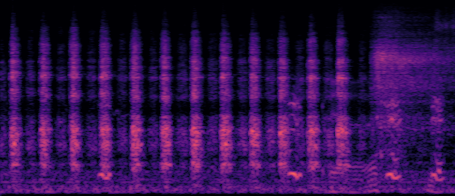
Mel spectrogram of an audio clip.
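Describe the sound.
A person imitates heavy, rhythmic breathing up close: about a dozen loud, raspy pants in a steady rhythm, ending in a longer, hissing exhale.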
